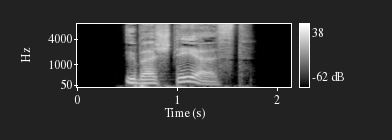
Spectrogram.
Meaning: second-person singular subjunctive I of überstehen
- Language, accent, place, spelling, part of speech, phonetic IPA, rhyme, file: German, Germany, Berlin, überstehest, verb, [ˌyːbɐˈʃteːəst], -eːəst, De-überstehest.ogg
